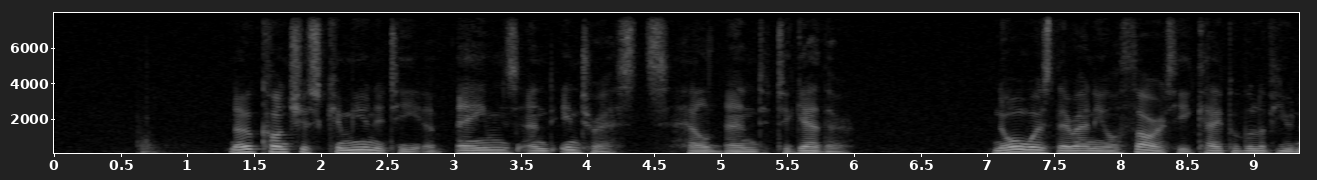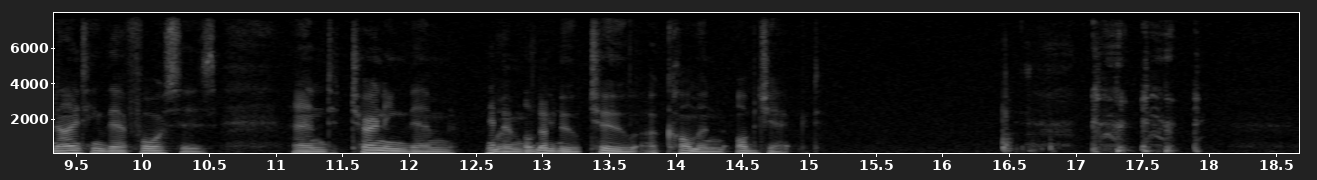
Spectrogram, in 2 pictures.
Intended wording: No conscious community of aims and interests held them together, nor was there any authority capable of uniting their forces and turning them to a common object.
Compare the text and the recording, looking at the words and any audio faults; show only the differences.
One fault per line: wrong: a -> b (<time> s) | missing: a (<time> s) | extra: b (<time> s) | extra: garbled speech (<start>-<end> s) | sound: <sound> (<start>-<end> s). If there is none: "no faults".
sound: thud (0.6-1.1 s)
wrong: them -> and (5.0 s)
extra: garbled speech (12.6-13.3 s)
sound: cough (16.4-18.0 s)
